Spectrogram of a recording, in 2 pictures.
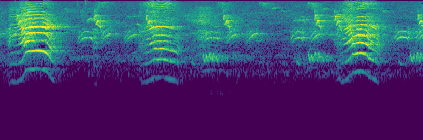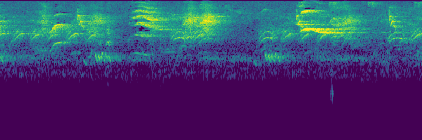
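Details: Malabar grey hornbills calling repeatedly in loud, harsh, laughing cackles, several bursts every second or two that overlap and trade off, with quieter chattering between them.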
